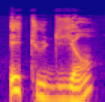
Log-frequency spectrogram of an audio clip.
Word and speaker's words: étudiant: Okay, so it will of course change a little bit the pronunciation, because you will pronounce it at the masculine form. Il est étudiant.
